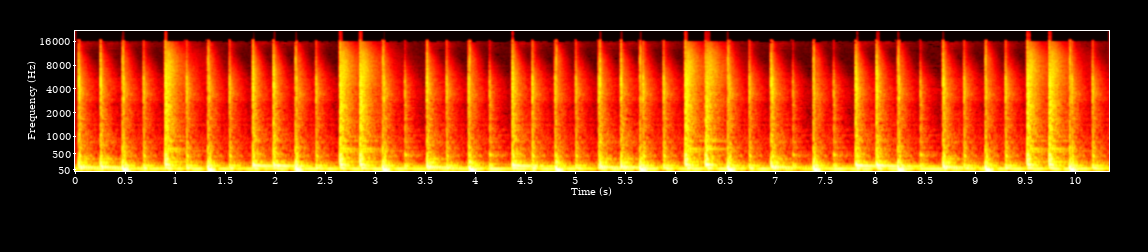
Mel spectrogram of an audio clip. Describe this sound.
Rock drum loop
My first drum loop created on my Yamaha electronic drums. Recorded into a laptop and then edited in audacity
